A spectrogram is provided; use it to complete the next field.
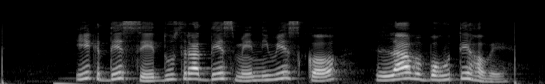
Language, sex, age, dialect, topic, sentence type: Bhojpuri, male, 25-30, Northern, banking, statement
